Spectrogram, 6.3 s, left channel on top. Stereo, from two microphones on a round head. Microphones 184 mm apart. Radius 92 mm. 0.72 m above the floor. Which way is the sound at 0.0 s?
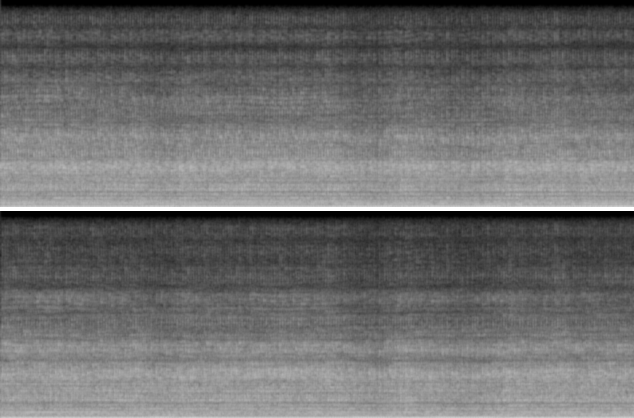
35° left (ahead or behind).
